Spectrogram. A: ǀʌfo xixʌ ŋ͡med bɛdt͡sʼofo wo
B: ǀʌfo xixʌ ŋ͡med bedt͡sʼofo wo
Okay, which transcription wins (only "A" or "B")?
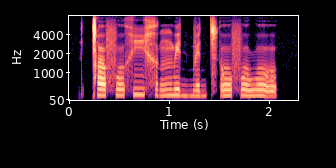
A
